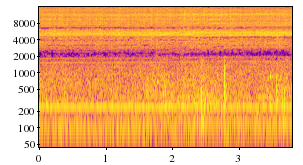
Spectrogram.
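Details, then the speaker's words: Bachmann GP30 pancake motor after rebuild, scraping collars raised and glued, running on the bench at 4.8 volts; quiet, steady electric hum with even pitch and no rubbing or ticking; normal motor run. "Let's go ahead and hook on. See what we get here. Okay. Sounds pretty good."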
